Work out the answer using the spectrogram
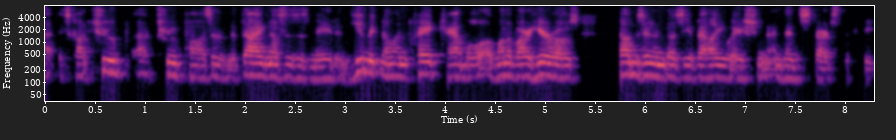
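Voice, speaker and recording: Speaking at a fairly quick pace, a man with a fairly high pitch and a dark, mellow tone shows big swings in loudness. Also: fairly even intonation. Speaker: medical researcher and clinician. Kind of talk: conference presentation. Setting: conference talk. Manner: fast; halting, many fillers.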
